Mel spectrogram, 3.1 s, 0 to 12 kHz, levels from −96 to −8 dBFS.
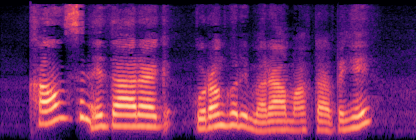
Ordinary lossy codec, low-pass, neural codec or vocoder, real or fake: AAC, 32 kbps; 10.8 kHz; codec, 16 kHz in and 24 kHz out, 0.9 kbps, LongCat-Audio-Codec, four codebook decoder; fake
